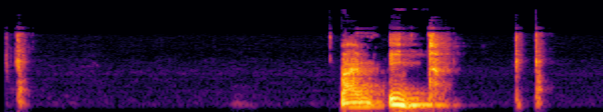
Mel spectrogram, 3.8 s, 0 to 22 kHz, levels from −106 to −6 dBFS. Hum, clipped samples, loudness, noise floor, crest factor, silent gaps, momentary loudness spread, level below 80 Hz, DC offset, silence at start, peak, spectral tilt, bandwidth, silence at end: none; under 0.1%; -17 LUFS; -79 dBFS; 20 dB; none; 19 LU; -62 dBFS; under 0.1%; 0.1 s; -2 dBFS; -5 dB/octave; 9.2 kHz; 0.4 s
